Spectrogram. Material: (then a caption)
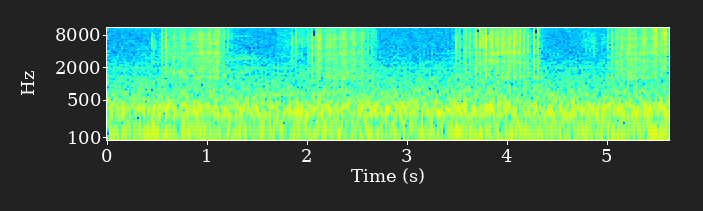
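Rubber. Long acrylic nails scratch and tap along the ridges of a solid, hand-sized tan ridged rubber grip on the handle of a claw hammer lying on a mat. Bursts of bright, raspy scratching come and go over a steady low rumble, with soft ticking taps blended in at an even level throughout.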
